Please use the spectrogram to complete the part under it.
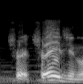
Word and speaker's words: Trajan: You can't butcher the Alaskan assassin's name, sir. The the original J.J. Redick before J.J. Redick, Bob. Trajan Langdon.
